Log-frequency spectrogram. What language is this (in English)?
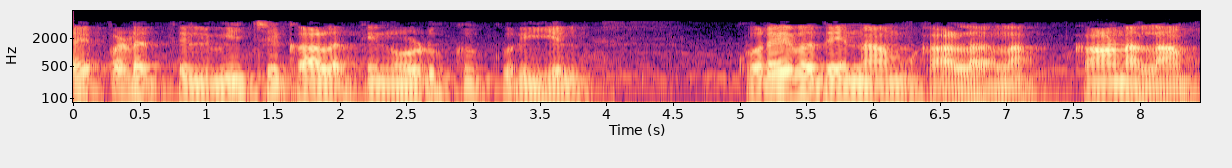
Tamil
